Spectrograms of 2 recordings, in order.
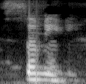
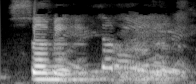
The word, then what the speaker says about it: Simi: You must pronounce it as Simi. So I'll put my teacher hat on and I want everybody to pronounce it after me. Simi.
